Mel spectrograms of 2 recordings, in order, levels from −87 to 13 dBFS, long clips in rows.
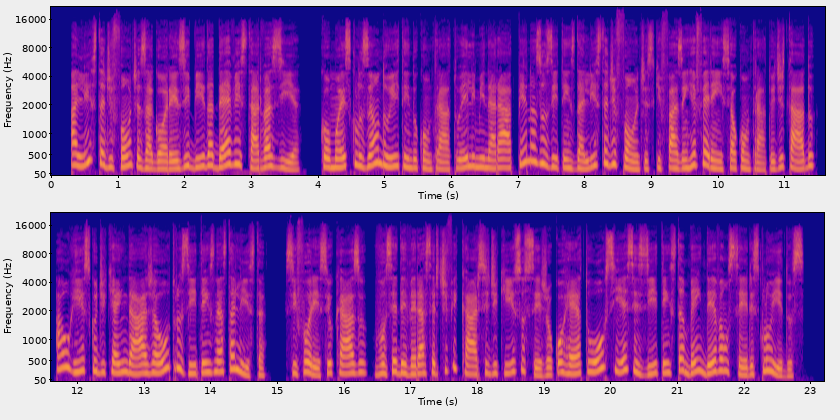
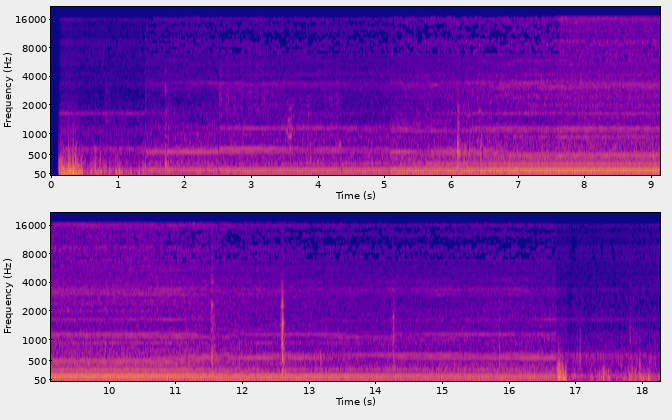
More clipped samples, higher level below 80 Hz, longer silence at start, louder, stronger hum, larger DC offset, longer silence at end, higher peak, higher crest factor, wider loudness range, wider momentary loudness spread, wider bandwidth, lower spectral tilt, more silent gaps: neither; second, -56 dBFS vs -36 dBFS; first, 0.3 s vs 0.1 s; first, -18 LUFS vs -30 LUFS; neither; neither; first, 0.35 s vs 0 s; first, -2 dBFS vs -6 dBFS; second, 16 dB vs 22 dB; second, 2 LU vs 10 LU; second, 6 LU vs 11 LU; about the same, 17.5 kHz vs 17 kHz; second, -4.5 dB/octave vs -6.5 dB/octave; first, 3.82-4.04 s, 11.49-11.64 s, 14.91-15.11 s vs none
